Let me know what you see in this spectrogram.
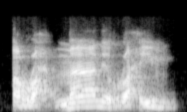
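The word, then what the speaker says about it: الرحمن الرحيم: mendapati kata ar-rahman dan ar-rahim langsung bersambung dibacanya arrohmanirrohim ya tidak menggunakan data Wow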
